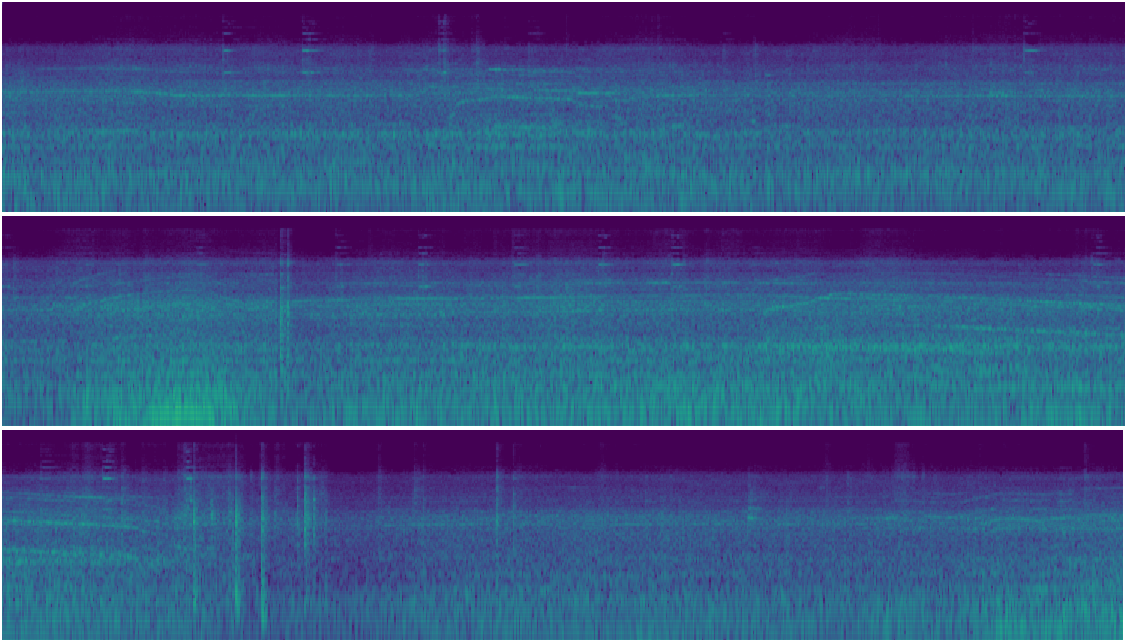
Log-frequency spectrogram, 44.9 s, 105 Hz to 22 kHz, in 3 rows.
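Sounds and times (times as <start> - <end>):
bus diesel engine and gearbox whine: 0.0 - 44.9.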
